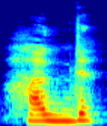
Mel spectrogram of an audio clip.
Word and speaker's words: hugged: G, so hug is an example, hugged.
